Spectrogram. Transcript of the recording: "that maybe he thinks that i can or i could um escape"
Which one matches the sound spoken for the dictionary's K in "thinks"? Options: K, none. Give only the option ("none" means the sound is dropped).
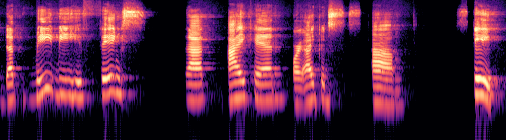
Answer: K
